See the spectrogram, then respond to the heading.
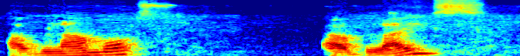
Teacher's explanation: In the nosotros and vosotros, the bla is stressed. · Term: stressed syllable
